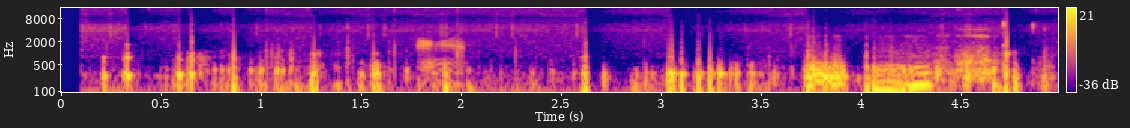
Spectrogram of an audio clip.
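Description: Low irregular gurgles and rumbling bursts with some longer growls: normal stomach rumbling from gas and fluid moving in the gut.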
